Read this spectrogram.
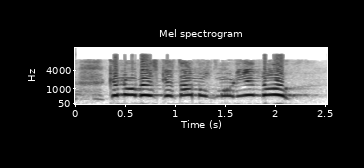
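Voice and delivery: very high, loud desperate shout; frantic scream. Retold or imitated. Disciples in the storm screaming loudly at Jesus. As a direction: scream the accusation over the storm. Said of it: "de esta historia que están".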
